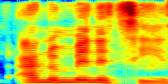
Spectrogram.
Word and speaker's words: anonymity: The anonymity, is that how you say it? – Yeah.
